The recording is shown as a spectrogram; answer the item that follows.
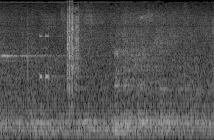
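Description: Indistinct murmur of people talking in a room, with a short high beep at the start and a single sharp camera-shutter click about two-thirds of a second in.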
